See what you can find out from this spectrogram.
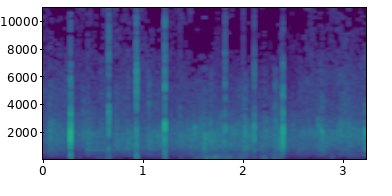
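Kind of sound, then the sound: crowd, audience applause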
